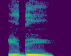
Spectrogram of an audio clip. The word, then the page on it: ಇತ್ತು: kannada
